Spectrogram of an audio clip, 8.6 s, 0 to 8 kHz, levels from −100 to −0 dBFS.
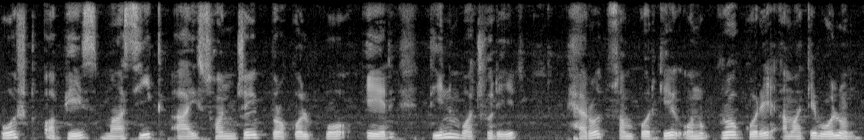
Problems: constant background noise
